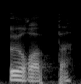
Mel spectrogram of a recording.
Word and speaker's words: Europe: Remember this final it's not really present. It only gives you the possibility to pronounce this P at the end, okay? Europe.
